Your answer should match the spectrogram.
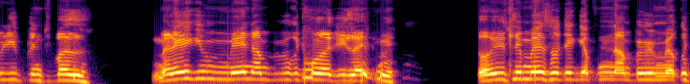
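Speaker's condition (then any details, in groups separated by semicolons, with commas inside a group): Cerebral palsy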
